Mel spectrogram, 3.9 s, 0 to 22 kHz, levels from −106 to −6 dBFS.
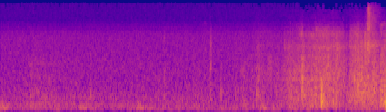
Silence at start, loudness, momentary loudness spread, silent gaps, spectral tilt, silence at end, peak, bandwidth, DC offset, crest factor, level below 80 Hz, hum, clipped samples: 0 s; -44 LUFS; 16 LU; none; -2.5 dB/octave; 0 s; -18 dBFS; 19 kHz; under 0.1%; 26 dB; -86 dBFS; none; under 0.1%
